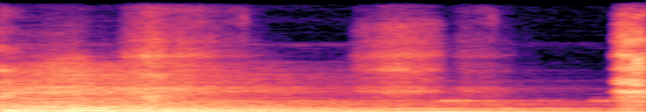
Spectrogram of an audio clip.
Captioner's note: panting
